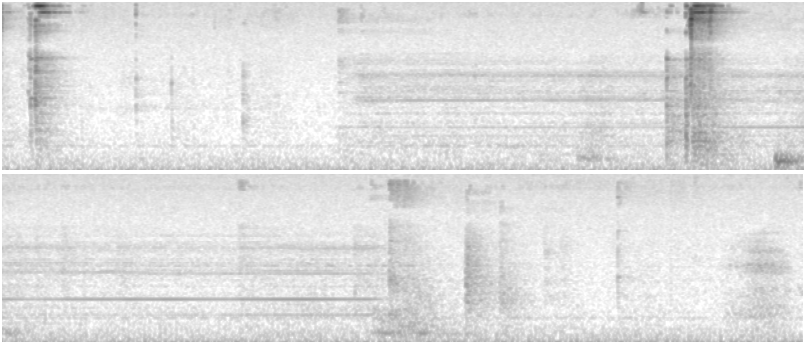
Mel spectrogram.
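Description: Knife blade clicking against the rim of a rectangular metal baking pan while trimming off excess dough: two sharp metallic clicks, one right at the start and one about five seconds in, with faint handling sounds between.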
